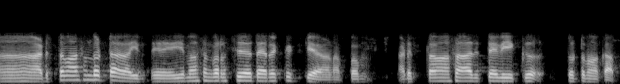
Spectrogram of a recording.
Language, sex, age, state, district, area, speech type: Malayalam, male, 18-30, Kerala, Idukki, rural, conversation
